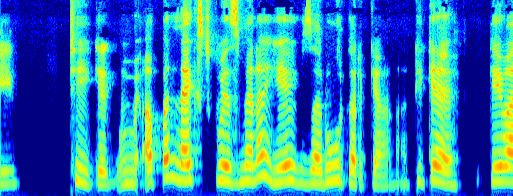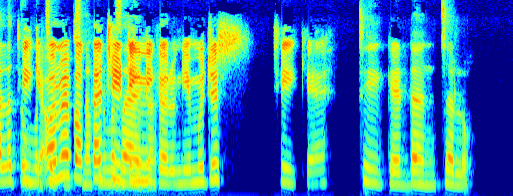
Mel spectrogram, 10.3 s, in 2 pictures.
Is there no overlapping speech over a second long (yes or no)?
no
